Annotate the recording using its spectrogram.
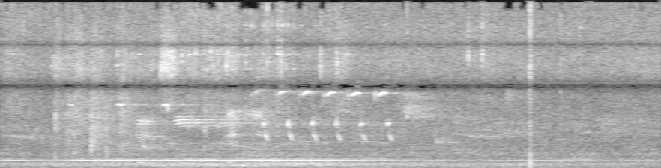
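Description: Outdoor ambience: birds chirping, with a quick run of short chirps about a second and a half in, over a steady high-pitched drone. A single sharp click sounds near the end.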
